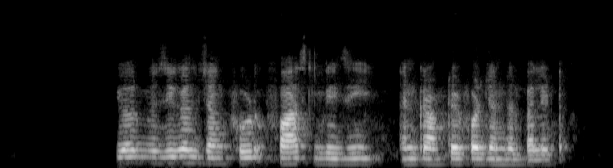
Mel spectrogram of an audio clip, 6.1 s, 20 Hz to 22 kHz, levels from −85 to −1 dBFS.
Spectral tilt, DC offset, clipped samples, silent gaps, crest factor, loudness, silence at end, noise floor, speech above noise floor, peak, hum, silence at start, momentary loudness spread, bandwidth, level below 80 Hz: -6.5 dB/octave; under 0.1%; under 0.1%; none; 20 dB; -24 LUFS; 0.5 s; under -90 dBFS; over 67 dB; -6 dBFS; none; 1.15 s; 13 LU; 6.6 kHz; -82 dBFS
